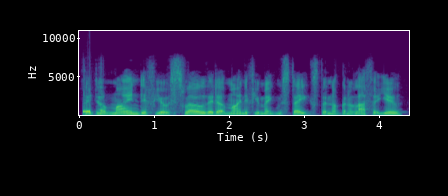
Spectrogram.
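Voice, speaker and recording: A man's voice: mid-range voice, moderate pace, creaky, darkish tone, no echo, highs cut off. A British man with a British accent, presenting an encouraging, patiently explained language lesson in a webinar. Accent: British English. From Britain.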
